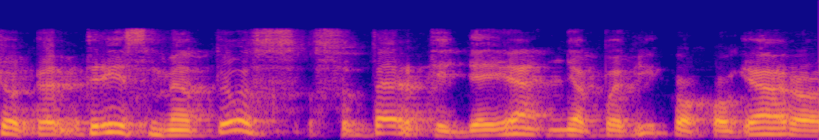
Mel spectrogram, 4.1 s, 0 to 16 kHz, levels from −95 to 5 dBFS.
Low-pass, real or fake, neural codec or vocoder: 7.2 kHz; fake; codec, 16 kHz, 4 kbps, FunCodec, trained on LibriTTS, 50 frames a second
